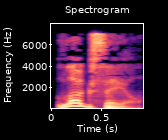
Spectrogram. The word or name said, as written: lugsail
